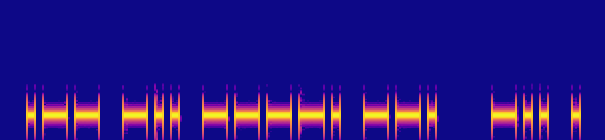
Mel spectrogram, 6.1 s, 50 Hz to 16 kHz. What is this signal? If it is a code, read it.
Morse code, heard as a keyed tone, about 16 wpm, 700 Hz. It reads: WD9G DE
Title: USA Callsign DE Callsign - 4 Characters - 15wpm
